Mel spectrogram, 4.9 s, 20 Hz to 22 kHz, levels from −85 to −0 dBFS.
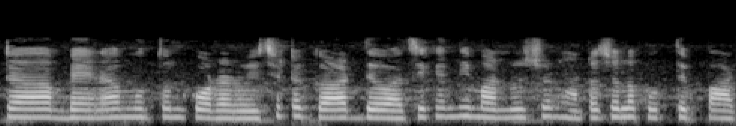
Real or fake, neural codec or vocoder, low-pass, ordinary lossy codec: real; none; 7.2 kHz; MP3, 48 kbps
